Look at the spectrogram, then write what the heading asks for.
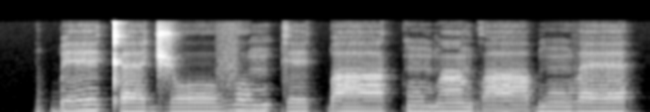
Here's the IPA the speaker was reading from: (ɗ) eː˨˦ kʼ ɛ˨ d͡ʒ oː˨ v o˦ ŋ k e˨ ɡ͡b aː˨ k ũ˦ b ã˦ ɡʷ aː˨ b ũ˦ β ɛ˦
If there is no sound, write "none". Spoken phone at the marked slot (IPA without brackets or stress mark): ɓ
